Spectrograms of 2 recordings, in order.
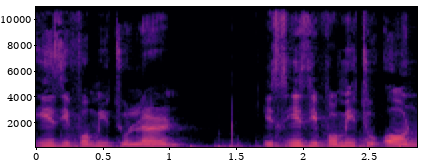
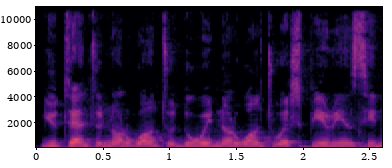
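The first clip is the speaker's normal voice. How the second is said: normal talking voice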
